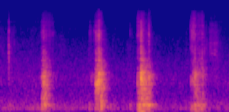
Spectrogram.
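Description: A wooden stylus scratches across a flat scratch art sheet with a black coating on paper, making four short, quiet scraping strokes. Each rasping stroke is strongest in the midrange, with a light bright hiss, and dies away quickly.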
